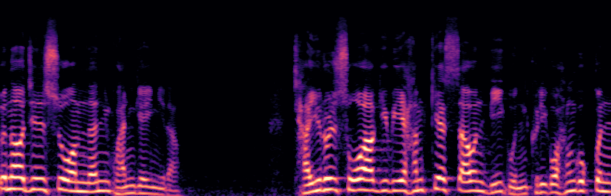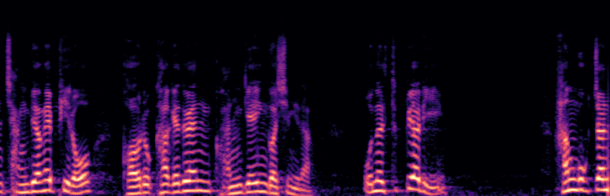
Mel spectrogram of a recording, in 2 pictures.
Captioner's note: speaking non-english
